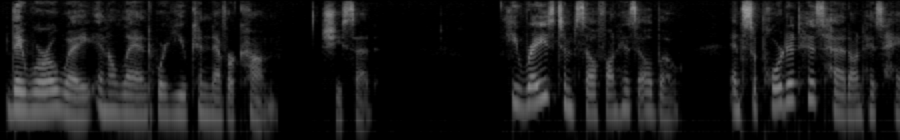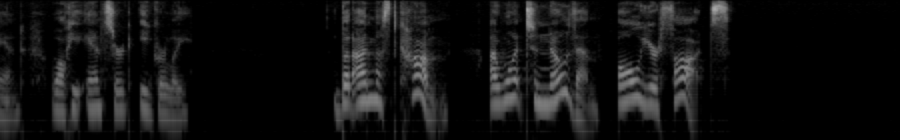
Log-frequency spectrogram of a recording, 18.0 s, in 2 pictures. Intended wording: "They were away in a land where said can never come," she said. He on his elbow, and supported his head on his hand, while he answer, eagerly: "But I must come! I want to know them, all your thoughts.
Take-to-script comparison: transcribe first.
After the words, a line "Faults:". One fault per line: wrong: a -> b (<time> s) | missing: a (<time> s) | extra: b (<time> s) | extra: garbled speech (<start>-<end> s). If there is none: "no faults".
"They were away in a land where you can never come," she said. He raised himself on his elbow, and supported his head on his hand, while he answered, eagerly: "But I must come! I want to know them, all your thoughts.
Faults:
wrong: said -> you (1.7 s)
extra: raised himself (5.2 s)
wrong: answer -> answered (9.9 s)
